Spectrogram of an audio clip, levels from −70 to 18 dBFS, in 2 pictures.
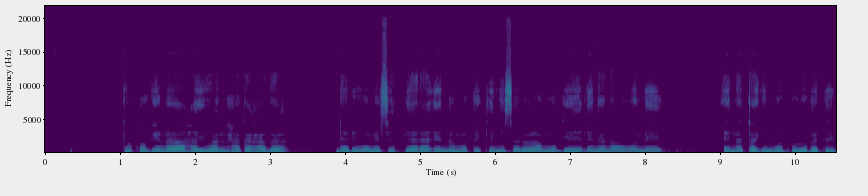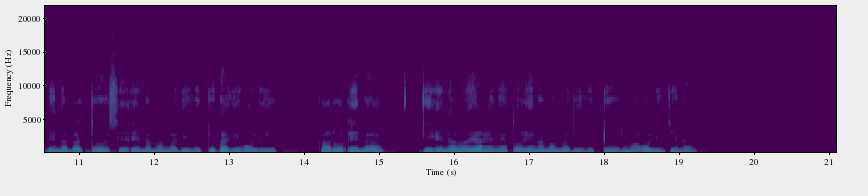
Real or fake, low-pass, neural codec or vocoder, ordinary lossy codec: fake; none; codec, 44.1 kHz, 2.6 kbps, SNAC; none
